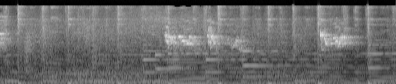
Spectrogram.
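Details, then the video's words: Budgerigars in their bird room in the morning, being let out of the cage, give two short bursts of bright, scratchy chirps over steady background music. "Wellensittich zwitschern"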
